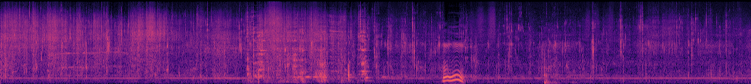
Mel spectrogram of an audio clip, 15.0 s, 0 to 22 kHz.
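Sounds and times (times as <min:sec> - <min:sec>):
clicks and rustles from food handling: 0:00.0 - 0:08.5
people chewing food: 0:00.0 - 0:15.0.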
